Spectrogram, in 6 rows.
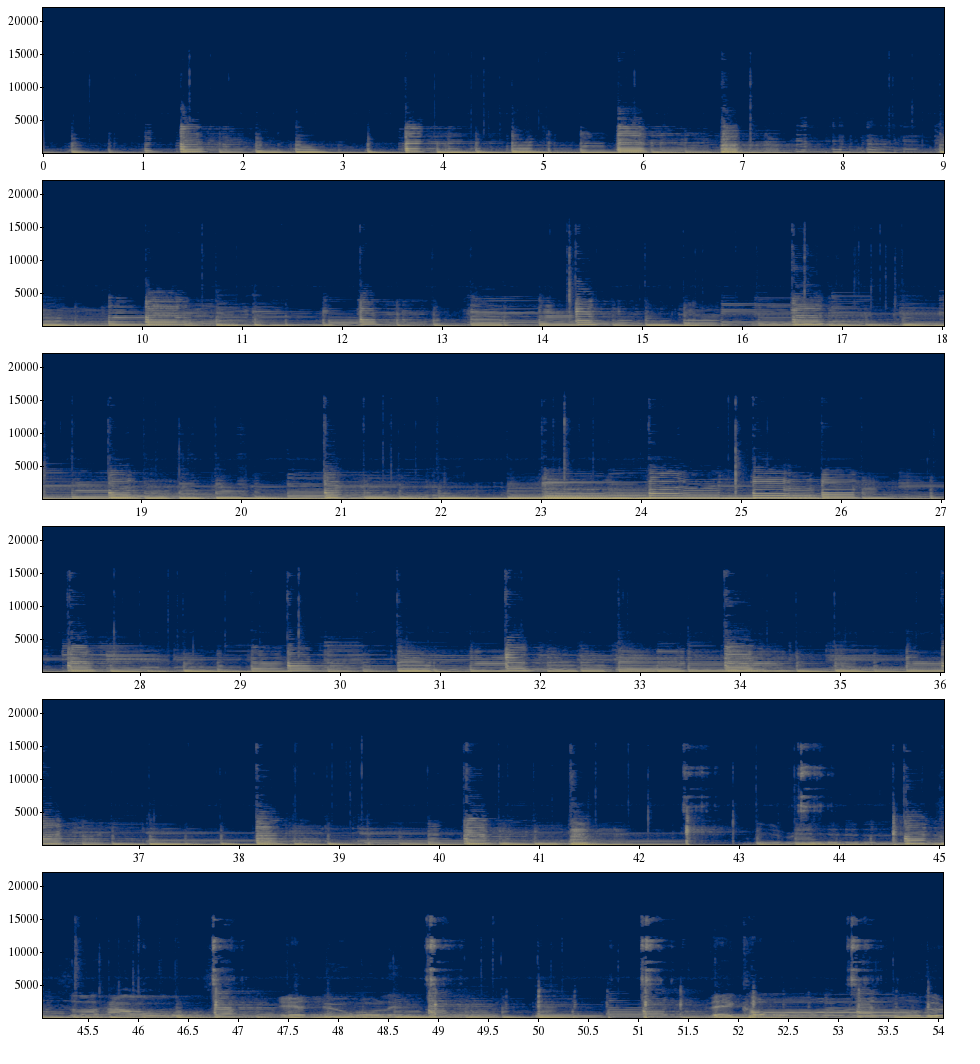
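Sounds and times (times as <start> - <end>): electric guitars playing: 0.0 - 54.0.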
